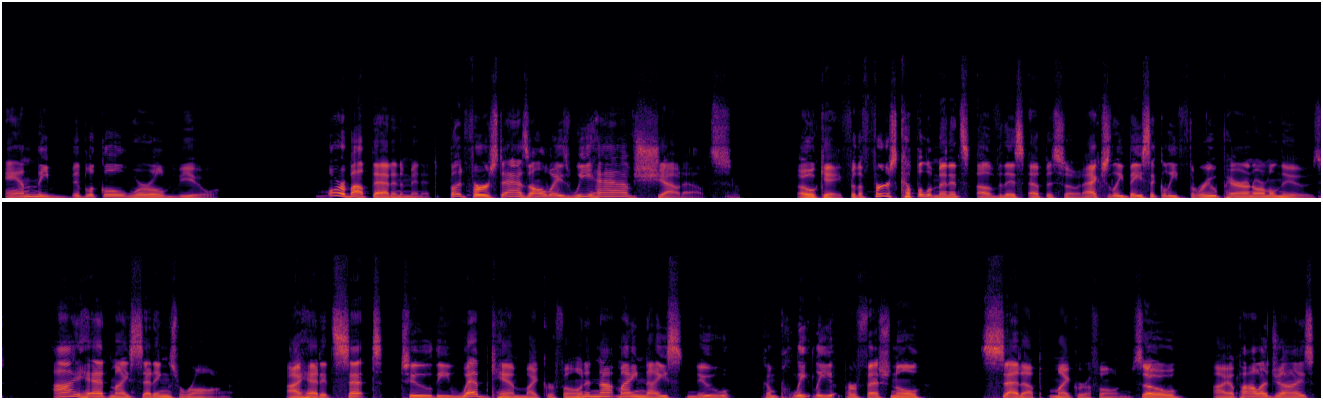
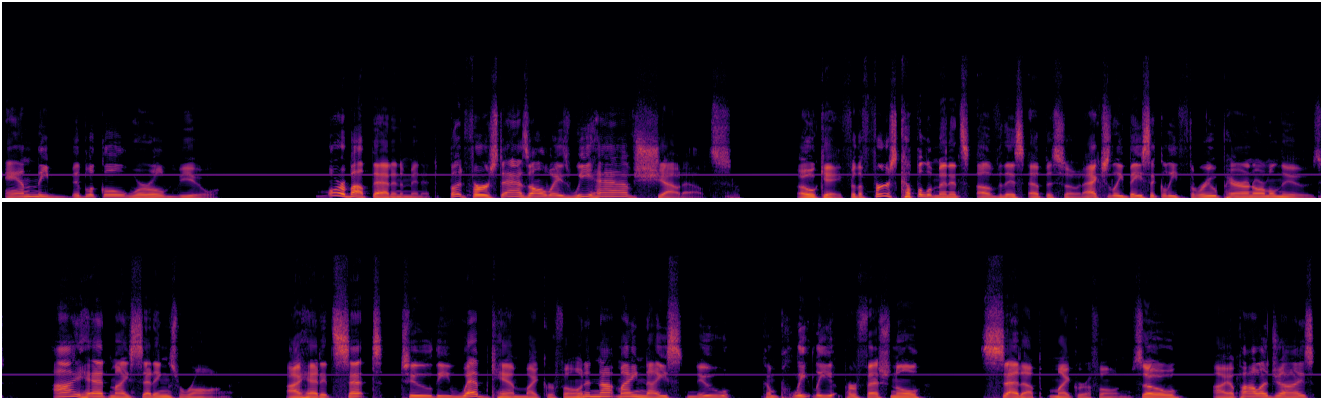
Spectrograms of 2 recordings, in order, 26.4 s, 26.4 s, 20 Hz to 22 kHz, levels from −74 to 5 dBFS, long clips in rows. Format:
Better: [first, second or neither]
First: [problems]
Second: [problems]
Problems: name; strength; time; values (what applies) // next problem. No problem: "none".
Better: first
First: none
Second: high-pitched whine; faint; throughout; 2.5 kHz, 25 dB below the speech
